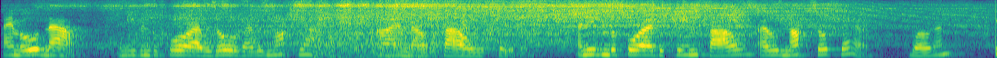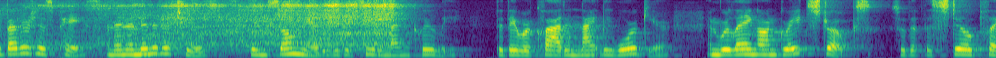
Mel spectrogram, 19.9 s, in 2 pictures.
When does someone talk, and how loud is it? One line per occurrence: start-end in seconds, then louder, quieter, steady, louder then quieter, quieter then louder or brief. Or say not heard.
0.0-19.9 steady.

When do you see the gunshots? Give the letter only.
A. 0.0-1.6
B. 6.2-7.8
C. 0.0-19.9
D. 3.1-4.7
D.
